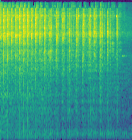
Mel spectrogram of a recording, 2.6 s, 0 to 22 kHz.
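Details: Suzuki Access 125 scooter with a no-start from low compression, after the head was opened and tight valves were loosened and adjusted: small single-cylinder buzz with quick, even pulses and a bright, tinny exhaust note, no stray knocks; runs healthy.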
